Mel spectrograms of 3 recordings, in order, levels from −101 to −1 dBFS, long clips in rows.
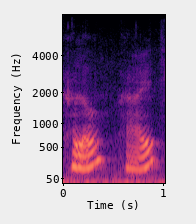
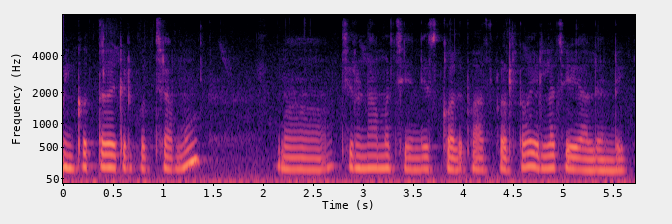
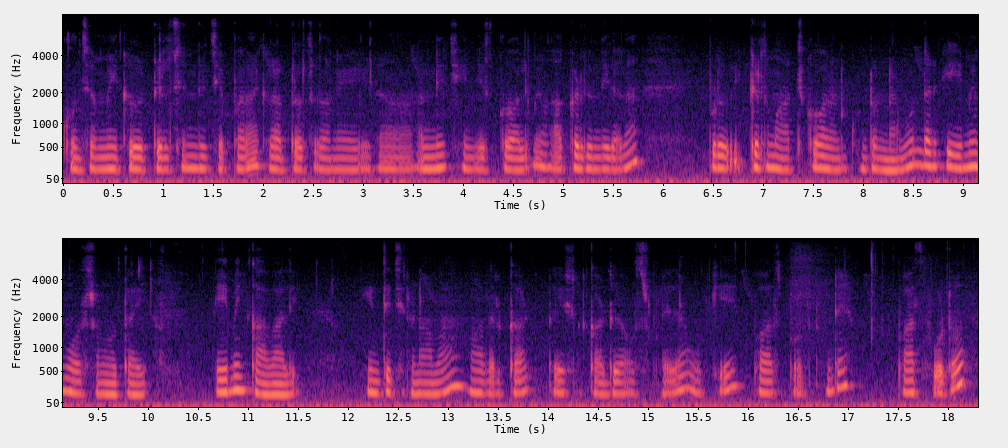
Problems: constant background noise, low volume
